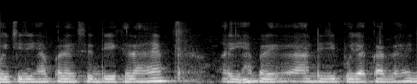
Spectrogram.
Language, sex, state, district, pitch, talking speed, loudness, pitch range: Hindi, male, Punjab, Fazilka, 130 Hz, 230 wpm, -15 LUFS, 125-130 Hz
